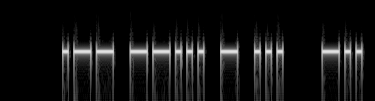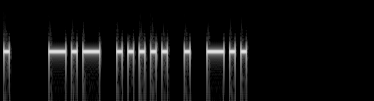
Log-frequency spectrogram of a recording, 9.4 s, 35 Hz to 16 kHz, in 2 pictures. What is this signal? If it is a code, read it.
Morse code, heard as a keyed tone, about 17 wpm, 700 Hz. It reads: W7TS DE K5ED
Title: USA Callsign DE Callsign - 4 Characters - 17wpm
